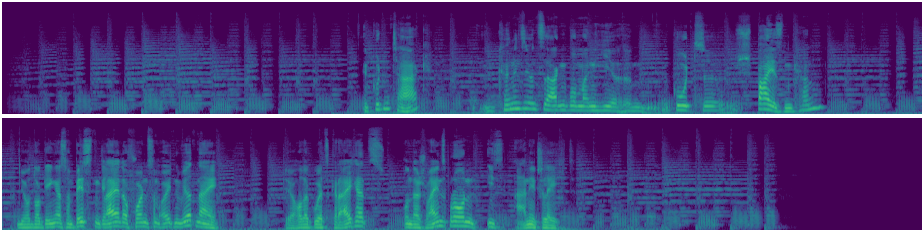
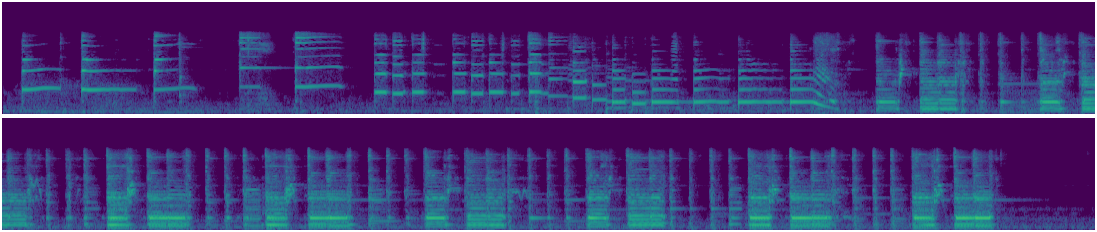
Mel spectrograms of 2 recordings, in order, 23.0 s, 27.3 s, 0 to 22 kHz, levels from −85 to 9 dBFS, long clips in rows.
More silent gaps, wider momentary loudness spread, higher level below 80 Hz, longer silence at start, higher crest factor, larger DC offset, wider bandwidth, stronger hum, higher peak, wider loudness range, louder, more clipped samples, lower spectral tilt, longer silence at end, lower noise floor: neither; first, 24 LU vs 16 LU; first, -50 dBFS vs -62 dBFS; first, 1.1 s vs 0.2 s; about the same, 22 dB vs 20 dB; neither; first, 15 kHz vs 7.4 kHz; neither; first, -6 dBFS vs -12 dBFS; first, 20 LU vs 6 LU; first, -25 LUFS vs -31 LUFS; neither; first, -5.5 dB/octave vs -3.5 dB/octave; first, 1.9 s vs 1.2 s; first, under -90 dBFS vs -59 dBFS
